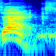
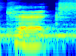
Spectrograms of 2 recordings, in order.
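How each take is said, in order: First: The name begins with a soft S sound. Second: The name begins with a hard K sound. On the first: "it pronounces as sex" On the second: "which I pronounce Kex"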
